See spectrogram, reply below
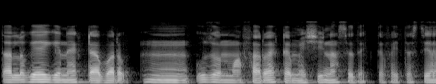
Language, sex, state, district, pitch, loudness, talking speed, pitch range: Bengali, male, Tripura, Unakoti, 100 Hz, -20 LUFS, 180 wpm, 95-105 Hz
